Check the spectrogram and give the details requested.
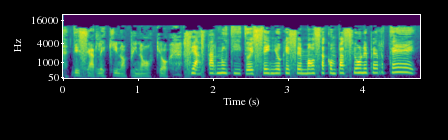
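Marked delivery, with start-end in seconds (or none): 1.6-4.7 high puppet voice, encouraging; hopeful Harlequin. Acted. Harlequin to Pinocchio after the sneeze, high and hopeful. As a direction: share good news in a little puppet voice.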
